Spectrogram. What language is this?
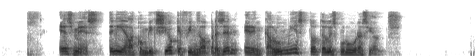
Catalan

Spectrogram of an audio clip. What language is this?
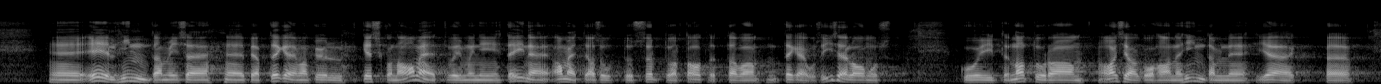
Estonian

